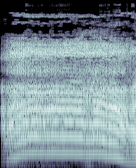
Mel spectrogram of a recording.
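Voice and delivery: high-pitched, loud scream. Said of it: "I just started screaming".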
